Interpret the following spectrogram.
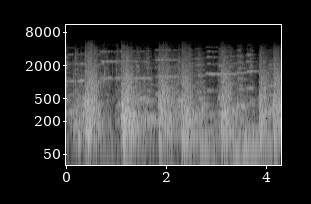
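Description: Orchestral film score in old, narrow-band recording, with sustained notes under a regular heavy thud about every 0.7 seconds.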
